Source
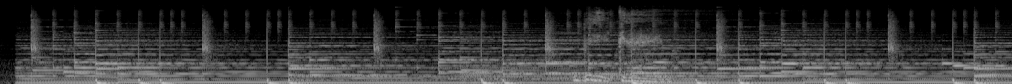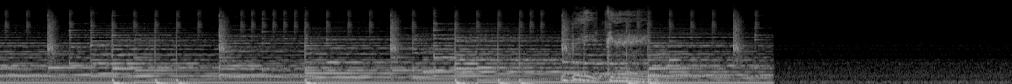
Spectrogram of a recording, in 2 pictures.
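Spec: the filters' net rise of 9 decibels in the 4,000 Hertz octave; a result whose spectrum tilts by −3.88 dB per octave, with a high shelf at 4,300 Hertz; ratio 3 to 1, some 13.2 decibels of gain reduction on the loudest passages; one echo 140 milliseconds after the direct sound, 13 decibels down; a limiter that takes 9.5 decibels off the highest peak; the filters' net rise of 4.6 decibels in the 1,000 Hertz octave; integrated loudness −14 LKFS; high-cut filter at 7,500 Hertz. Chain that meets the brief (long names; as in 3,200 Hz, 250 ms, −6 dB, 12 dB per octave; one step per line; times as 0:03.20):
low-pass filter 7,500 Hz
parametric band 1,000 Hz +5 dB
parametric band 4,000 Hz +7.5 dB
high-shelf EQ 4,300 Hz +8.5 dB
downward compressor 3 to 1, threshold −34 dBFS
brickwall limiter −23.5 dBFS
single-tap delay 140 ms −13 dB
level +20.5 dB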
